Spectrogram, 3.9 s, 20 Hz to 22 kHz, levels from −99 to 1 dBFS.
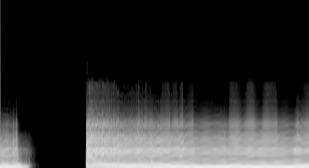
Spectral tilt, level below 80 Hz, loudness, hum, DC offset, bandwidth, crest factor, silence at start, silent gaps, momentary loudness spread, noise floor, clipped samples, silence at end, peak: -6.5 dB/octave; -30 dBFS; -11 LUFS; none; under 0.1%; 7 kHz; 10 dB; 0 s; 0.48-1.07 s; 5 LU; under -90 dBFS; under 0.1%; 0 s; 0 dBFS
